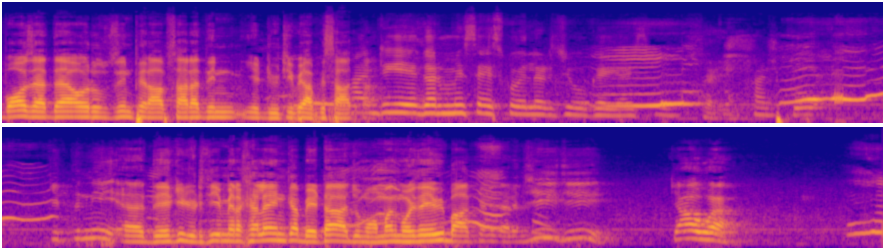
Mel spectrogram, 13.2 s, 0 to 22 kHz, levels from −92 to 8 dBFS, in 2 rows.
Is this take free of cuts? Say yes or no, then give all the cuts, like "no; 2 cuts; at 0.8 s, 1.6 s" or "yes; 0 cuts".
yes; 0 cuts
